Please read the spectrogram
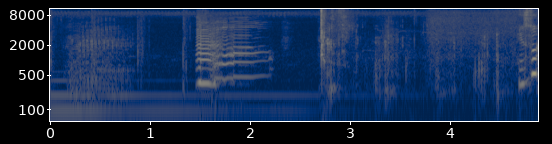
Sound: happy donkey sound

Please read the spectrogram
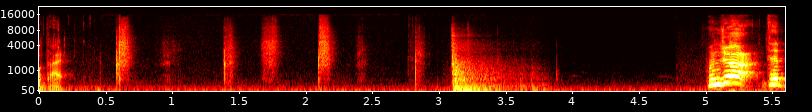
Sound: stepping on slippers and closing the door and leaving

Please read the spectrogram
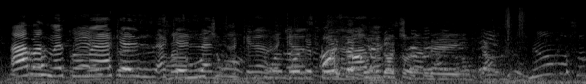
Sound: all speaking foreign language

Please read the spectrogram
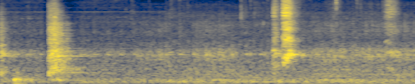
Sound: clanking

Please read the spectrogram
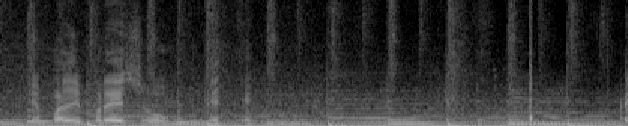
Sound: chuckles

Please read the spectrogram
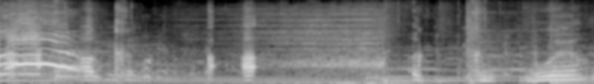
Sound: stuttering in fear

